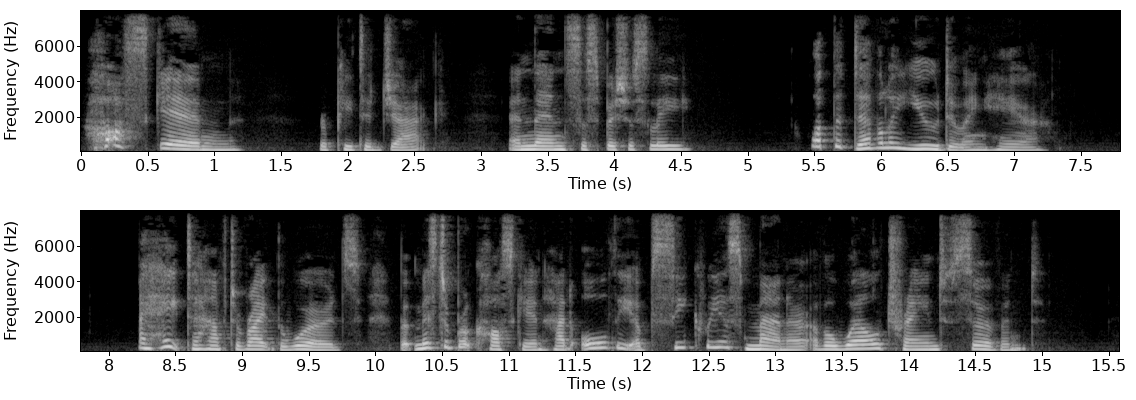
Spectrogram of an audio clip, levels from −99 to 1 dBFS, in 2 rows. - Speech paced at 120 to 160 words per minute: Yes, average, 140 wpm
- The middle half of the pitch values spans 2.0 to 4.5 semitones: No, wide, 5.4 semitones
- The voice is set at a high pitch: Yes, high, 200 Hz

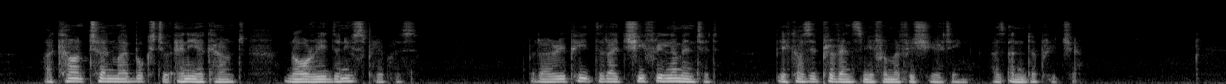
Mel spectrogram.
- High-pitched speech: No, low, 120 Hz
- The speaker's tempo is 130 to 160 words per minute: Yes, average, 140 wpm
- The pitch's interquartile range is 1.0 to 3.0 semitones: Yes, narrow, 2.4 semitones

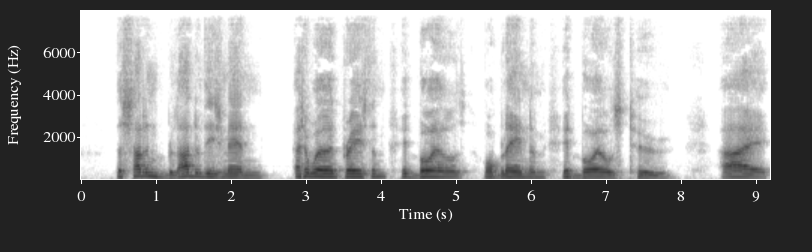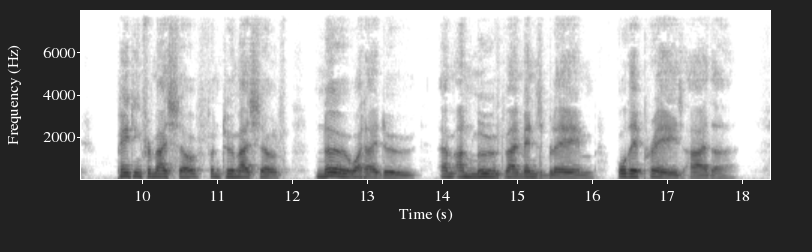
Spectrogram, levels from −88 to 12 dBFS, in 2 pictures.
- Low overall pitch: Yes, low, 130 Hz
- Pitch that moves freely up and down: No, average, 3.2 semitones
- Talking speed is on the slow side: Yes, slow, 125 wpm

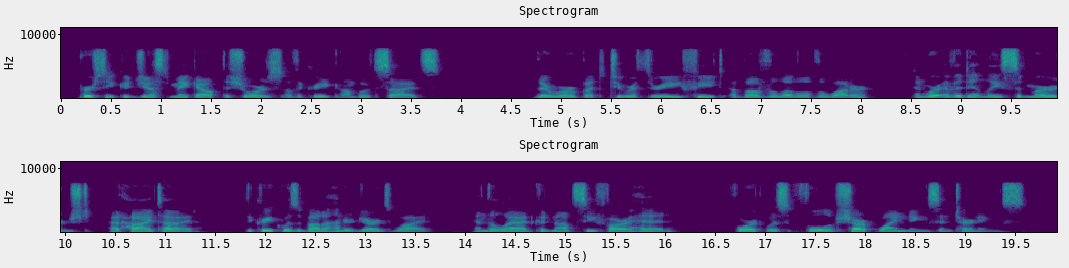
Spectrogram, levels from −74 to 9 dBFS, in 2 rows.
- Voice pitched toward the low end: Yes, low, 120 Hz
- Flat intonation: No, average, 3.4 semitones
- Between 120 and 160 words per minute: No, average, 175 wpm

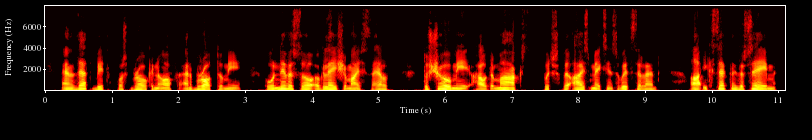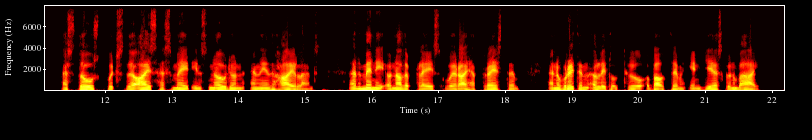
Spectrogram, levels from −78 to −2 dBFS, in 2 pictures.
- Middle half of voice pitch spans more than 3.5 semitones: No, average, 2.9 semitones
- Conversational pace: Yes, average, 175 wpm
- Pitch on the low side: Yes, low, 120 Hz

